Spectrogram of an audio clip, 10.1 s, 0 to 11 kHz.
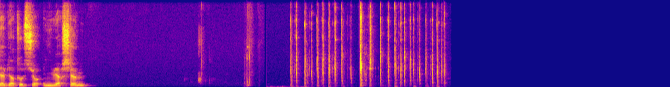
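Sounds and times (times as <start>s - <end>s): rapid keyboard key clicks: 4.1s - 6.8s.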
